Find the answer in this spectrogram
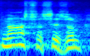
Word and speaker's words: gnosticism: false Doctrine called gnosticism you can't spell it um because it starts with a g but I'm just saying it's gnosticism and and basically what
